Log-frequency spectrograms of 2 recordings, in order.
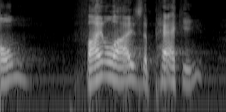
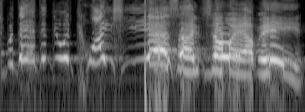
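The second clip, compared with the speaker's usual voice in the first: high, loud mock-happy yell, slowing at the end; sarcastic shout; 14 semitones higher, 12 dB louder than usual. Pastor mocking joy about a second kidney stone procedure, loud sarcastic shout. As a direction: bellow the fake happiness.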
